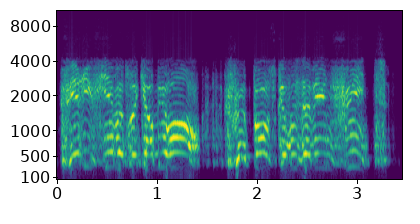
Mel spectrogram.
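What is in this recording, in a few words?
French tank damaged mood low; War Thunder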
